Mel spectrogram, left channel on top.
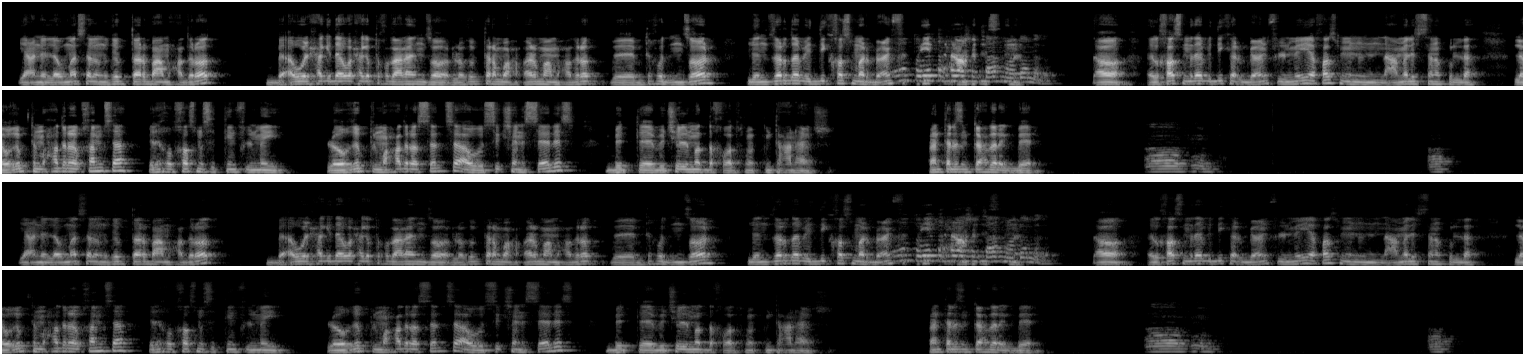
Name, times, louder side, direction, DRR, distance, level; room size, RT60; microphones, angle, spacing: voice 1, 0.2-2.2 2.6-7.2 7.5-9.7 10.1-10.2 10.9-18.1 18.5-20.9 21.2-23.5 24.5-25.6, left 6 dB, 65° left, 0.5 m, -26 dB
voice 2, 8.9-10.5 26.6-27.3 29.5-29.6, left 4 dB, 40° left, 3.9 m, -32 dB
17.5 x 6.1 x 4.5 m
head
